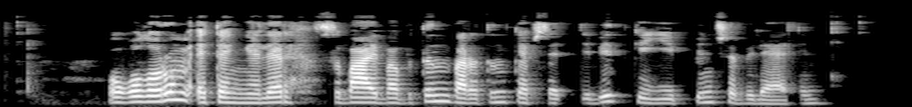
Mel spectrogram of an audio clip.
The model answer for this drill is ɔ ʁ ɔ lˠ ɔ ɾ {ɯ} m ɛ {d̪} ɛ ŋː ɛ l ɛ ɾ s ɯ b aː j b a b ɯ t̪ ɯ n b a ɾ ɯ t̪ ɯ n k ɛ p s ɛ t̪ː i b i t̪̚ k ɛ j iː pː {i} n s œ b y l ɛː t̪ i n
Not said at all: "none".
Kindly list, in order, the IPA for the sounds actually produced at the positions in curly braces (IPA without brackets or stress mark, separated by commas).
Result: u, t̪, i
